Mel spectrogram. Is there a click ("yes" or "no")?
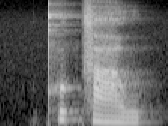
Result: no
